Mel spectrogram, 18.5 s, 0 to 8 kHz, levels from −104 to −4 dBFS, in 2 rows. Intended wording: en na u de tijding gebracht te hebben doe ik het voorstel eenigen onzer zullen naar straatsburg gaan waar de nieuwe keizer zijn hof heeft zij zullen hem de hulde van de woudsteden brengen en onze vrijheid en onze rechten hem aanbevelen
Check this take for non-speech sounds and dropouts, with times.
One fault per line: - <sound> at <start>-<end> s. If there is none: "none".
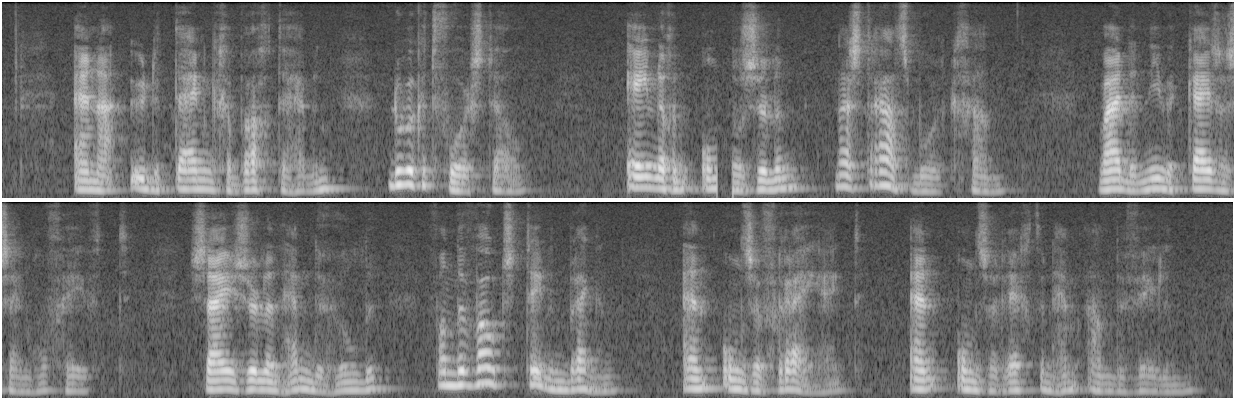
- dropout at 5.4-5.5 s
